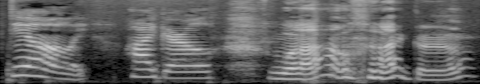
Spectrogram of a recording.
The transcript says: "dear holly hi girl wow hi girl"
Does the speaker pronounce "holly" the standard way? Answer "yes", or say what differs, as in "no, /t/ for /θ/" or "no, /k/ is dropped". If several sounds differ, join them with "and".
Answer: no, /l/ is dropped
